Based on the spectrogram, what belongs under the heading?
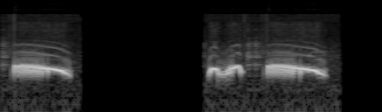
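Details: Lure call of a spotted dove: a long mellow coo falling at its end, a pause, then a wavering double note and another drawn coo sliding down. Clean and low-pitched.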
